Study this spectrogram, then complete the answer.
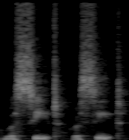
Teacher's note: this pronunciation is fairly straightforward it's just a second syllable stress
